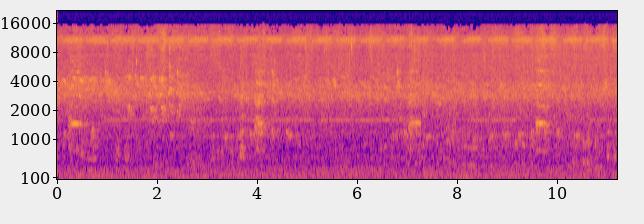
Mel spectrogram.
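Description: Four short bird calls, a few seconds apart, over a steady low background noise.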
